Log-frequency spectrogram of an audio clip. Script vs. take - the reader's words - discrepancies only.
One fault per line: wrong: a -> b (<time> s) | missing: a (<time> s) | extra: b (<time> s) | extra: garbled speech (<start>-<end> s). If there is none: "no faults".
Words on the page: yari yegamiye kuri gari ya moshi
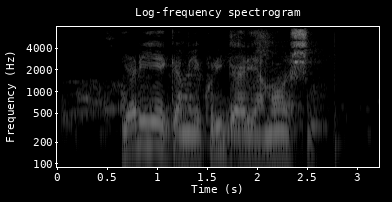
no faults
